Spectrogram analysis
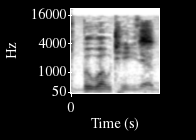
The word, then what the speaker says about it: Boötes: And the constellation it's found in is Boötes.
